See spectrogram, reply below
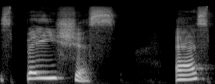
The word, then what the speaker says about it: spacious: i o u s 变成 spacious 啊，这个 c 它的读音因为加上了 i 也变掉了，变成了 sh，而不是 s，所以我们读起来是 spacious，s p a c i o u s，意思是空间特别大的。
